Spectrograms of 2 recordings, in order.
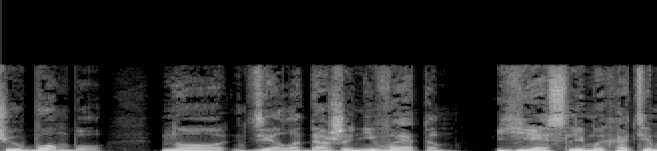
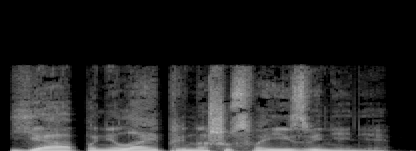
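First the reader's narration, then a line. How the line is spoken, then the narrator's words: Interrupting, then sighing. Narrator (Russian): прервала и вздохнула, собираясь с мыслями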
